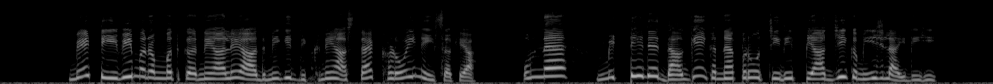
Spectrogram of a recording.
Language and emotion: Dogri, disgusted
